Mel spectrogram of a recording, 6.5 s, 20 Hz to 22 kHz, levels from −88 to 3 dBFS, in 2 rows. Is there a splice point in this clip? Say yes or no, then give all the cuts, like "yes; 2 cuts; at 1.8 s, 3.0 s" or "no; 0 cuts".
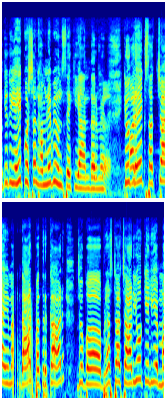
yes; 1 cut; at 2.6 s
